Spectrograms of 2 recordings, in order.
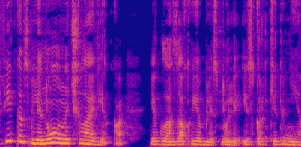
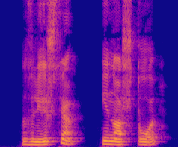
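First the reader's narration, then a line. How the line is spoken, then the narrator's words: Skeptical snort. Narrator (Russian): хмыкнул Гард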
